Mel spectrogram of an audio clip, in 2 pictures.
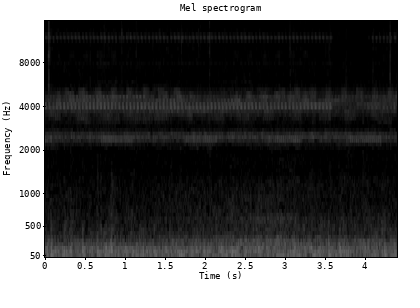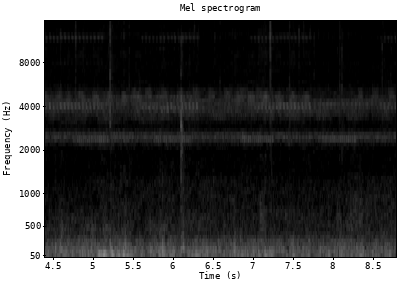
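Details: Crickets at a campsite beside burning firewood: a steady, unbroken high-pitched trilling drone runs throughout, with crackling and popping from the fire and a low rumbling background.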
